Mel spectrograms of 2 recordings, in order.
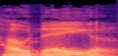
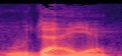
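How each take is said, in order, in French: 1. Le nom est prononcé d'une façon non française. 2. Le nom est prononcé à la française. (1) "peut-être qu'il prononce" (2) "à la française"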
